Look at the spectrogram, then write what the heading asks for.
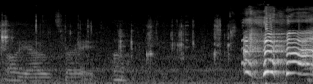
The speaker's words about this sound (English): his little chipmunk mouth trying to chew up the turkey.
